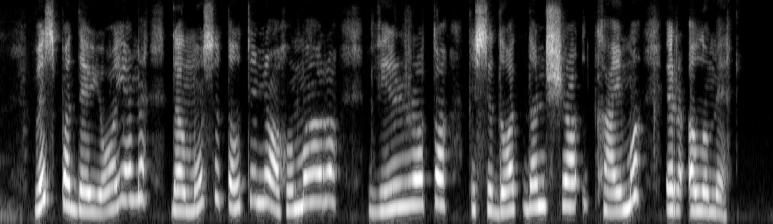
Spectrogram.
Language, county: Lithuanian, Šiauliai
